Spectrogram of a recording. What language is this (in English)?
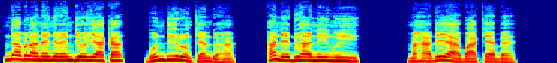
Igbo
